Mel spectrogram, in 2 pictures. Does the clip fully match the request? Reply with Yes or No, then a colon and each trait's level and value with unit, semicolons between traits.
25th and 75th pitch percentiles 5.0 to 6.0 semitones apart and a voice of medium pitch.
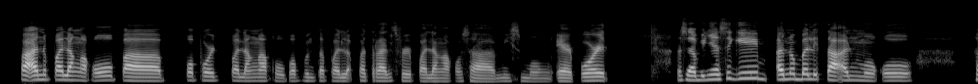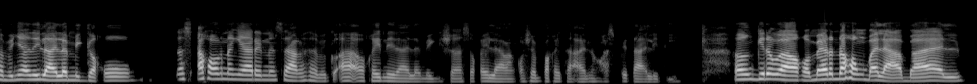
Yes: wide, 5.4 semitones; medium, 175 Hz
